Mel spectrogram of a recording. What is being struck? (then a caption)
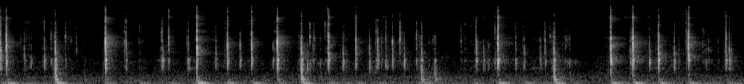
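Plastic mechanical keyboard. Fingertips of both hands softly type in quick taps on a cheap, compact mechanical keyboard with grey and orange plastic keycaps and a hollow plastic case. A steady run of short, bright plastic clacks sounds, with a few louder strokes carrying a brief low thump. Each keystroke dies away almost instantly.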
